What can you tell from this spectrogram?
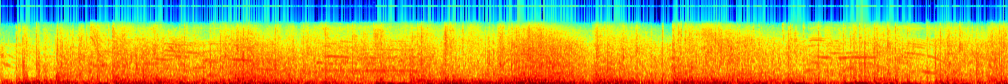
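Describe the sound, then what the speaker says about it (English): Civil War cannon artillery in Ultimate General Civil War, Brandy Station battle, booms and crackles amid gunfire and horse hooves, a dense continuous battle din at moderate loudness with a voice talking over it. "These cannons aren't really doing that much damage, but hey, it's fine."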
